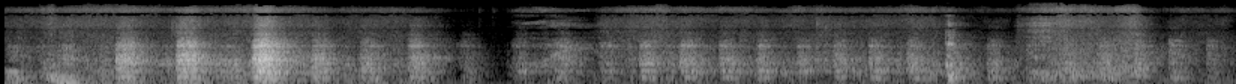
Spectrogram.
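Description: A dog panting in quick, even breaths, with a few louder huffs in the first couple of seconds.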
